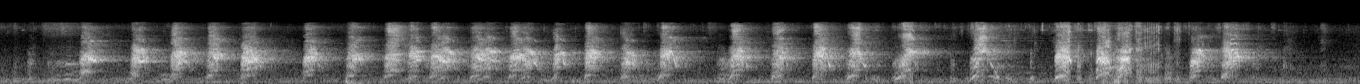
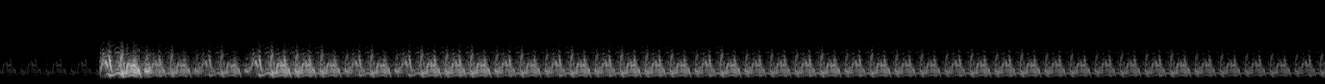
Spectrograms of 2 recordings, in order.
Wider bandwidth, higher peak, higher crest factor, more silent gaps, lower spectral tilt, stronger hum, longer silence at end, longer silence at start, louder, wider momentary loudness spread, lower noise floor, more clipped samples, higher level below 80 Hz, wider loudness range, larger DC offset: first, 7.6 kHz vs 3.5 kHz; first, 0 dBFS vs -10 dBFS; second, 14 dB vs 24 dB; neither; about the same, -0.5 dB/octave vs 0.5 dB/octave; neither; about the same, 0.05 s vs 0 s; second, 0 s vs 1 s; first, -13 LUFS vs -33 LUFS; second, 13 LU vs 16 LU; second, -36 dBFS vs -62 dBFS; neither; first, -44 dBFS vs under -90 dBFS; second, 2 LU vs 13 LU; neither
